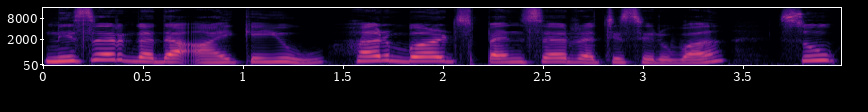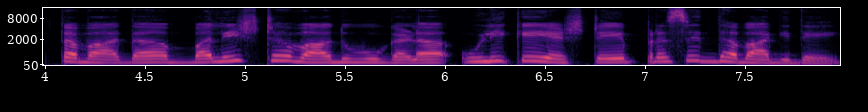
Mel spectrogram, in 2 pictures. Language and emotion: Kannada, neutral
